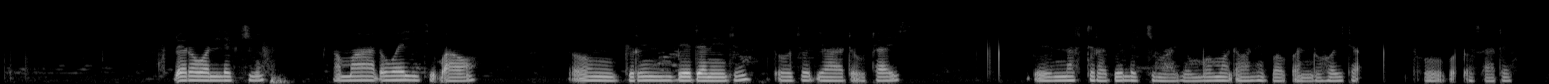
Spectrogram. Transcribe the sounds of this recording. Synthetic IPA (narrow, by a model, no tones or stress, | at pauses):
uɗɛɾawalːekʰːi | ʔamːaɗɔwajlitiɓawɔ | ɗɔ̰nɡɾinbɛdaned͡ʒumɗɔd͡ʒoːɗihadɔ̰wtajis | bɛnaftiɾabɛlekːimad͡ʒumbɔmaɗɔ̰wanhɛbaba̰nduɦɔjta̰ | tʰɔ̰ɡɔ̰ɗːɔ̰sataj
